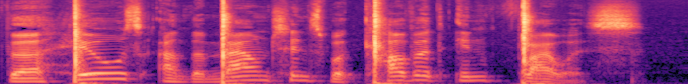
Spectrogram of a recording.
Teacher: And it was the same with covered and with flowers. And again, all of the sounds between the stresses got squashed together so we could keep our rhythm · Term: keeping rhythm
